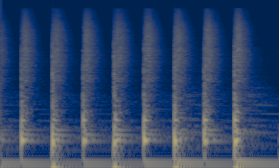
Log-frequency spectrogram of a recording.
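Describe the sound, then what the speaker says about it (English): On a drum kit, the snare and floor tom are struck together as double stops over quarter-note bass drum hits, eight evenly spaced loud, booming strokes with ringing decay. "It's double stops, and you play the snare and the floor tom together."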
